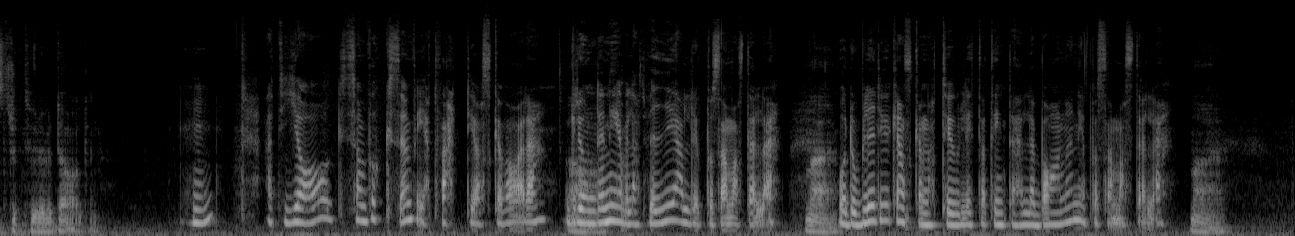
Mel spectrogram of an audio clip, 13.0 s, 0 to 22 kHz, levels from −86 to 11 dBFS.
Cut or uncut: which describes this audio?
uncut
